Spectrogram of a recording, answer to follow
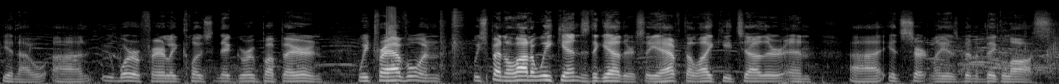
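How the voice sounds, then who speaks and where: At a moderate pace, a man speaks in a fairly high voice with ordinary pitch variation, over noticeable background noise. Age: 60s. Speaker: sports association director. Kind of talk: casual chat.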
